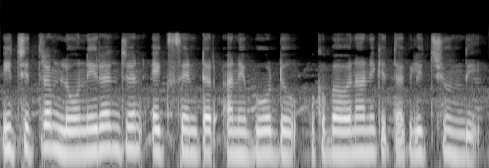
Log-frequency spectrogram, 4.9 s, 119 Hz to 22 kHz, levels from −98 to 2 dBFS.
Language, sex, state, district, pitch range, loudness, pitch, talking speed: Telugu, female, Telangana, Mahabubabad, 185-210 Hz, -15 LUFS, 195 Hz, 135 wpm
